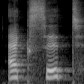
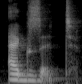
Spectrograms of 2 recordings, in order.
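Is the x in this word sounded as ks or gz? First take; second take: ks; gz. First: The x is sounded as ks. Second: The x is sounded as gz. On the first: "can be pronounced either with X or X sound" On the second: "Both correct"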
